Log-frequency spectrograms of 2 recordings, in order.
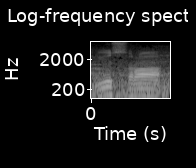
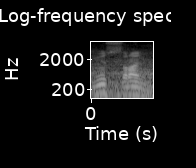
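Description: First: The word ends with a long a vowel. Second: The word ends with an n sound. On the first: The speaker pauses on the word. "إذا وقفت عليها يتحول التنوين إلى ألف" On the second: The word is read in connected speech. "عند الوصل ستقرأ بالتنوين يسرا"

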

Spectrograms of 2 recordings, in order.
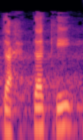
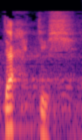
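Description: First: The word ends with a k sound. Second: The word ends with a sh sound. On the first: The speaker calls it right. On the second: The speaker calls it wrong.

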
